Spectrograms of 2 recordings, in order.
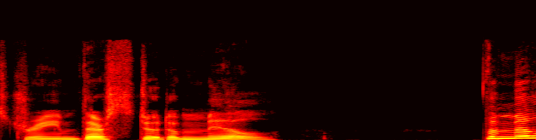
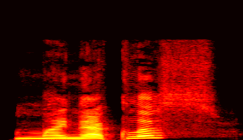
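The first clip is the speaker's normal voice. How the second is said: maiden; 5 semitones higher, 4 dB louder, slower than usual. A narrator's reading. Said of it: "replied the maiden".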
